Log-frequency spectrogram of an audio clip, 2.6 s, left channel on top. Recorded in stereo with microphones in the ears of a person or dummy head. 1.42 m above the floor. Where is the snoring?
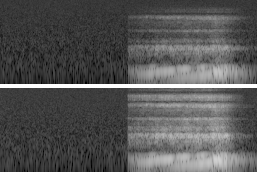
55° right (ahead or behind), 1.1 m.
